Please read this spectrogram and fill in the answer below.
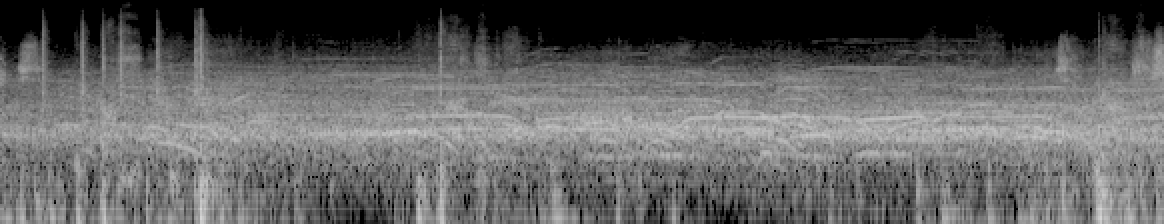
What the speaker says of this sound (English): Oh, you heard the crowd pop after that grueling ground battle.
